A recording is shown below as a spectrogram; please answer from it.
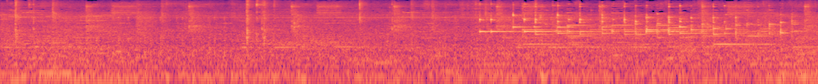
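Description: Bell Link slot machine playing its electronic game sounds over a low steady casino background. From about five seconds in comes a quick run of bright chiming tones as the spinning reels come to a stop and bell symbols land.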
